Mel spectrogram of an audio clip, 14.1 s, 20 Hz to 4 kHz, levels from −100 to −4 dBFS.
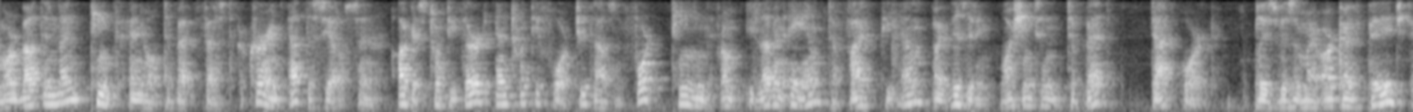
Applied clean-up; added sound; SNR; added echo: neural separator model SepFormer DNS4.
